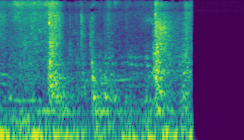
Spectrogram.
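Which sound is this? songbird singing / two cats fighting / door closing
door closing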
